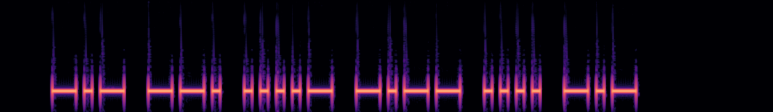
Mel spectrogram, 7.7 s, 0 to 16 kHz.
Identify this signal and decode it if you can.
Morse code, heard as a keyed tone, about 15 wpm, 700 Hz. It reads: KG4YHK
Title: USA Call Signs - 2x Character Spacing - 15wpm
